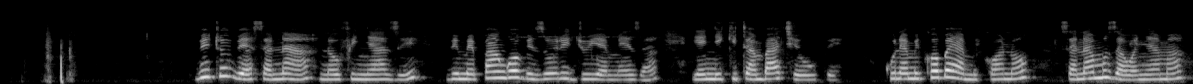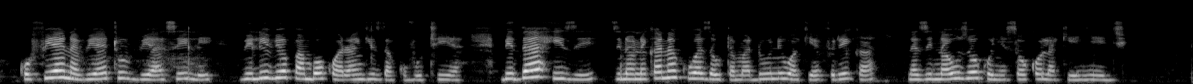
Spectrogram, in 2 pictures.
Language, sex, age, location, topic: Swahili, female, 25-35, Nairobi, finance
